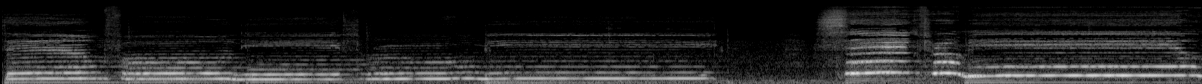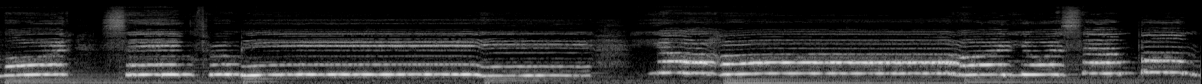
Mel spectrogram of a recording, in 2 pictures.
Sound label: Alto, choir parts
